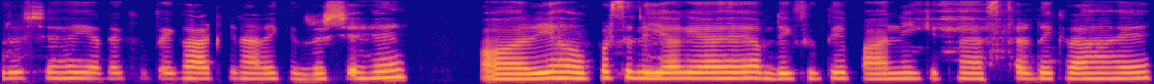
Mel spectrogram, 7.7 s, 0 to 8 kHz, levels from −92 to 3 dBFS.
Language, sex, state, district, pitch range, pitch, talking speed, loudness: Hindi, female, Uttar Pradesh, Varanasi, 195-210 Hz, 200 Hz, 220 wpm, -16 LUFS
